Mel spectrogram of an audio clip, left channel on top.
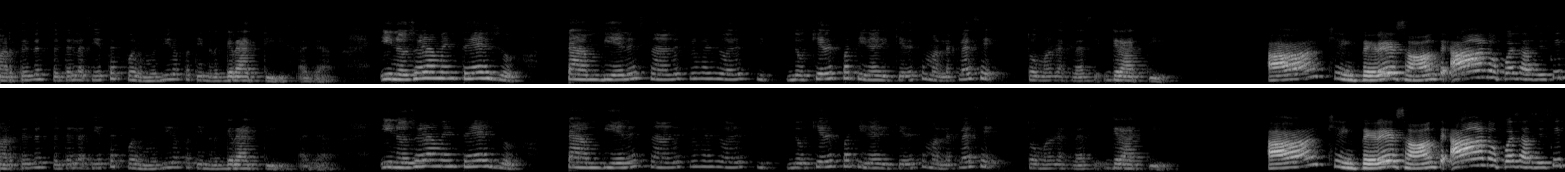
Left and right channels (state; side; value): normal; both; correlation 0.31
